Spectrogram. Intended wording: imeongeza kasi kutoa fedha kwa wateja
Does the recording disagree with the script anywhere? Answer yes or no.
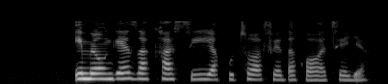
yes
